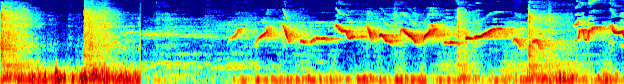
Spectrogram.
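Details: Caged three-year-old common iora, a songbird groomed as a contest challenger, singing at full speed in a double voice: after loud thumps and a short pause, rapid whistled phrases zigzag up and down with a low background rumble.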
